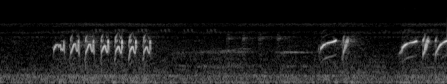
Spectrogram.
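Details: Sooty-headed bulbul in full song, used as a lure bird to call in wild bulbuls while practising trapping: a quick run of about eight short clear notes, then brief bubbly whistled phrases of rising and falling notes, over a low background hum.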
